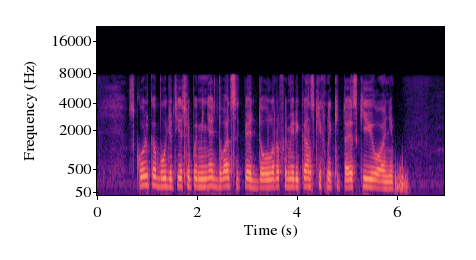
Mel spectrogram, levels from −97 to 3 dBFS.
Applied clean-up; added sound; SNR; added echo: none; none; none; none.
